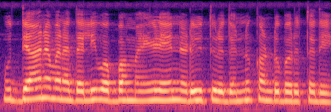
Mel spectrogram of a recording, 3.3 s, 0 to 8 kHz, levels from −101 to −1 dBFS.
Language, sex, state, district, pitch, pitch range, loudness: Kannada, male, Karnataka, Bidar, 220 Hz, 210-230 Hz, -14 LUFS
